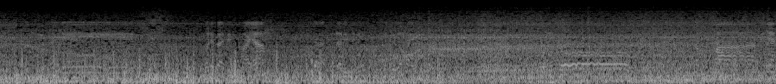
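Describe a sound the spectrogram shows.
A motorbike passes by with its engine buzzing.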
